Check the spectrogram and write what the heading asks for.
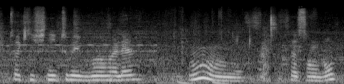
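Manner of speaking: ordinary talk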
